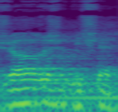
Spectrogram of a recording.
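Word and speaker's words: George Michael: A song by a wonderful singer that we lost in 2016 by the name of Georges Michel. That's how you say it in French, isn't it?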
